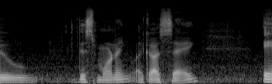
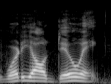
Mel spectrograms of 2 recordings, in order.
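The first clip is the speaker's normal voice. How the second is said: higher, louder imitated onlooker disbelief; mock bewilderment; 5 semitones higher, 7 dB louder than usual. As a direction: call it out like a baffled bystander. Imitates puzzled onlookers staring.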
